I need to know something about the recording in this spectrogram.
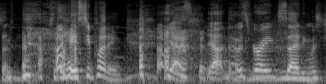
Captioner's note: laughs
